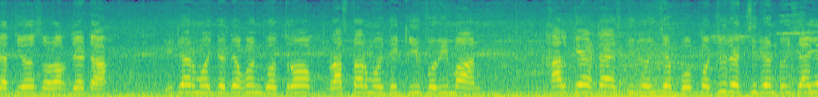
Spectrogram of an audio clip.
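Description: A man speaking, over a steady low rumble of road traffic.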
